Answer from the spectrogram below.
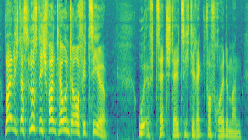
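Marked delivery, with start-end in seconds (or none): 0.1-2.1 high, overconfident recruit answer; cocky recruit. Retold or imitated. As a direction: answer a bit too cocky. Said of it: "etwas zu selbstbewusst".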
